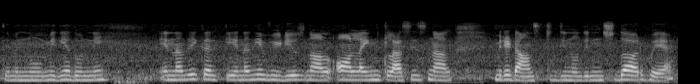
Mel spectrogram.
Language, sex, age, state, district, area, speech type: Punjabi, female, 18-30, Punjab, Bathinda, rural, spontaneous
